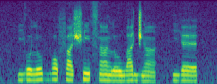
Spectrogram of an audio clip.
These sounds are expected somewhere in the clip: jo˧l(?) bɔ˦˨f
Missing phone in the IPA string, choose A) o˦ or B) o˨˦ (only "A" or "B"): A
